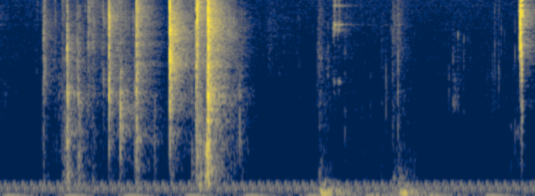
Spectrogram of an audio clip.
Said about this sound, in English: Let me take a swig of my water.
